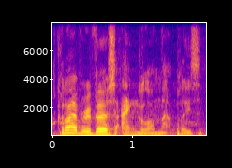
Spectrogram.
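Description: A man's voice: medium pitch, very animated, quick pace, fairly bright tone. A man acting as television umpire, giving procedural review instructions.

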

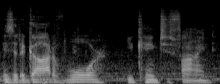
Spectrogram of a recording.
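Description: An actor playing a broken, gentle former war god in a video game, timid and pleading. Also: male voice, lowish voice, level tone, moderate pace, lightly acted. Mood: hesitant, wary. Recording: game cutscene audio with music behind.

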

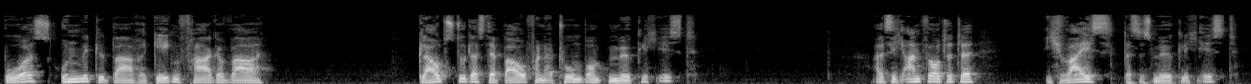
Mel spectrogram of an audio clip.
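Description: A grave male physicist recounts his wartime past for a documentary. His voice is low and husky, and he speaks very slowly, with careful, formal phrasing. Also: a little mellow, heavily acted. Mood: grave, measured. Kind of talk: documentary dramatized reading of memoirs.

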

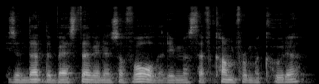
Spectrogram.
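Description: A man's voice: fairly low pitch, level tone, fast talker, a little mellow, natural voice. A man voicing a stern, reserved male ice hero who speaks formally and tersely. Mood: brooding. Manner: formal, clipped.

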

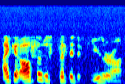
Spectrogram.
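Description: A young man chats casually as part of a lighting crew. He talks quickly in a slightly high voice, and it arrives thin and phone-like over a radio intercom. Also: big pitch swings, breathy edge, no echo. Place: outdoors at night. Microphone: intercom headset.

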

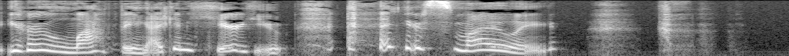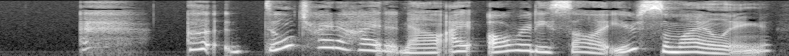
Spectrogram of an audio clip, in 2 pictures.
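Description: A woman playing a playful, affectionate vampire lover in an ASMR roleplay, speaking softly and often in whispers into a close microphone. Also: sits high, gravelly, dry recording. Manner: soft teasing, often whispered.

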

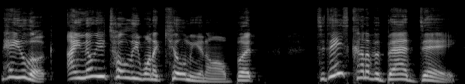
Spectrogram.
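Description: A man's voice: very high-pitched, wildly swooping pitch, brisk, a bit bright, no room sound, clean studio sound, heavily acted. A man voicing a cheerful, naive, dim-witted young martial arts hero in a parody anime dub, childlike and innocently blunt. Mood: casual.

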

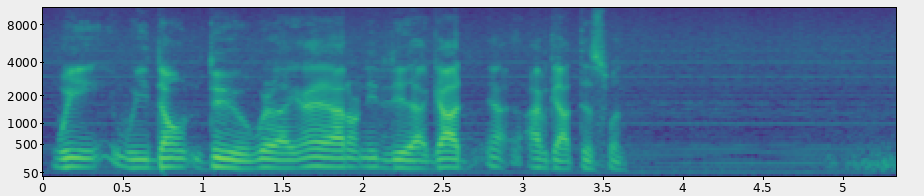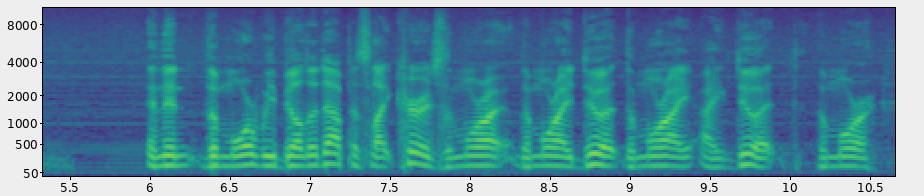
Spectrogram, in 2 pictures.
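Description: A man's voice: mid-range voice, low-quality recording. Older man preaching conversationally. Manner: conversational preaching with repeated phrases and rhetorical questions. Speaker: pastor. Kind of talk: sermon. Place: large church auditorium stage.

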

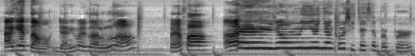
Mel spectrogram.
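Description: A woman's voice: high-pitched, measured pace. Puerto rican woman vlogging to a phone cam, chatty, mixes english in, music under it. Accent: Puerto Rican Spanish. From Puerto Rico. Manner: chatty, expressive, switches into English mid-sentence. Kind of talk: casual vlog, Spanish mixed with English. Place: indoors at home and in a car. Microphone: camera at arm's length and dashboard camera.

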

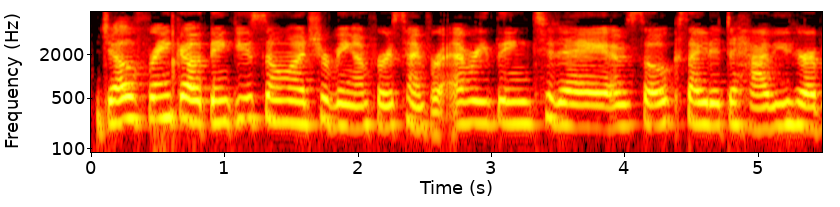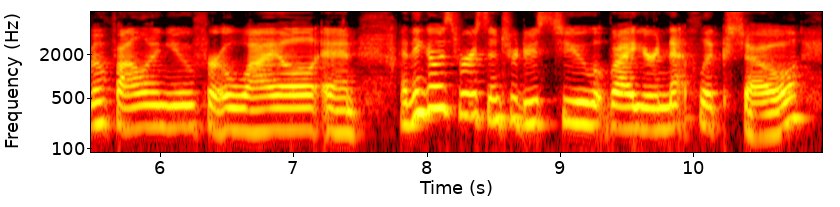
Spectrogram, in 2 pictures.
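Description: A woman's voice: mid-range voice, moderate pace, few pauses, faint music behind. A young adult woman hosting a podcast interview over a video call from home, chatty and bubbly. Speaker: podcast host. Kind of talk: casual interview chat.

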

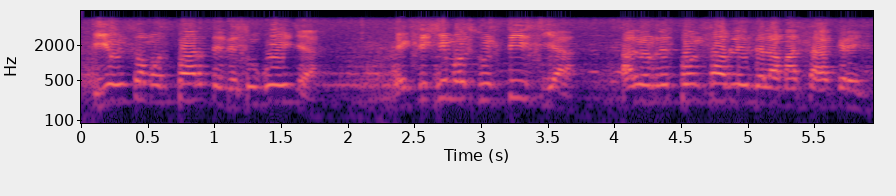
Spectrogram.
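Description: A young man with a Mexican accent reading a solemn protest speech as a student speaker, in a measured, declamatory cadence. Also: extremely high pitch. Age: young adult. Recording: muffled lo-fi recording with faint noise.

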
